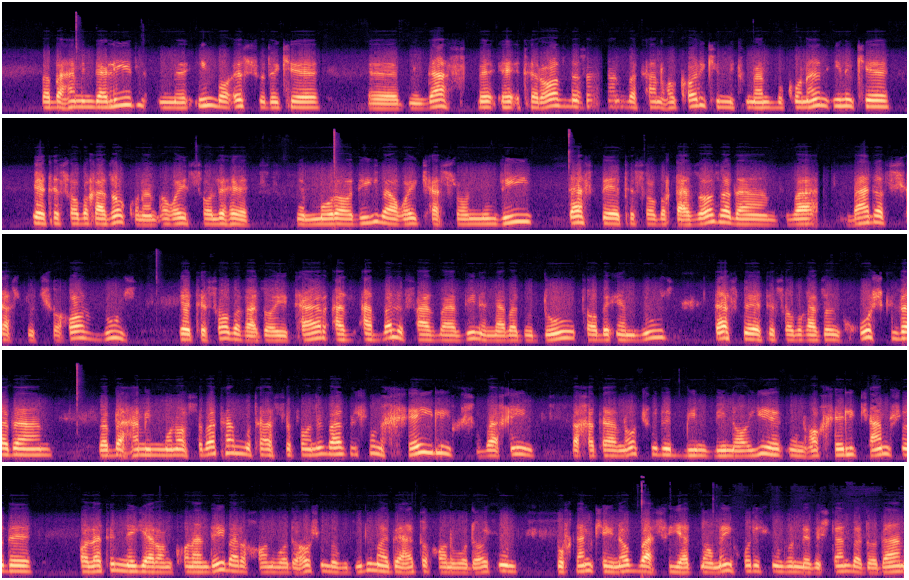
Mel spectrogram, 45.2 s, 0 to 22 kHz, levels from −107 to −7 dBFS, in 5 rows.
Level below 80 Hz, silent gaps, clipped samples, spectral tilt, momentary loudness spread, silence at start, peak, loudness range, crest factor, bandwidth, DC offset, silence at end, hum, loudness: -74 dBFS; none; under 0.1%; -8 dB/octave; 8 LU; 0.4 s; -2 dBFS; 2 LU; 18 dB; 12.5 kHz; under 0.1%; 0 s; none; -21 LUFS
